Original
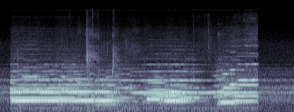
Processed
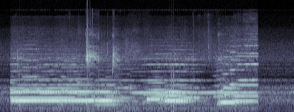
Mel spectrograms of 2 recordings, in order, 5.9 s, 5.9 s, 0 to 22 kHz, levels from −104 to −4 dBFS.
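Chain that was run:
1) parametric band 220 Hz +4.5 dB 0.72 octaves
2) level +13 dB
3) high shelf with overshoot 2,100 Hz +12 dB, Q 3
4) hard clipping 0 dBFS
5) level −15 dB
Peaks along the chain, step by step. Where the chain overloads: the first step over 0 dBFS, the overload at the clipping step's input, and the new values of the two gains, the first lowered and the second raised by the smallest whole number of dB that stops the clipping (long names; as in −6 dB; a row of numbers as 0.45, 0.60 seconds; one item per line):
−8.5, +4.5, +4.0, 0.0, −15.0 dBFS
step 2, 4.0 dB
step 2 +9 dB, step 5 −11 dB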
